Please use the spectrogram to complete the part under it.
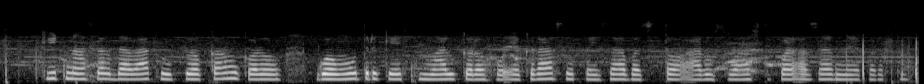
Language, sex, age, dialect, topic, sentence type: Maithili, female, 18-24, Angika, agriculture, question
